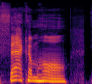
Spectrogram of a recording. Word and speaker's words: Fackham Hall: It's called Fackham Hall, F-A-C-K-H-A-M. Make sure you pronounce it correctly. Fackham Hall.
